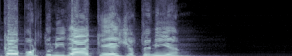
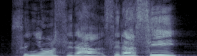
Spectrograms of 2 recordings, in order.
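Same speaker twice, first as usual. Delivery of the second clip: small, very soft, doubtful voice; imitated weak prayer; 9 dB quieter than usual. Believer praying without conviction, feeble and hesitant. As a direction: barely voice a timid prayer. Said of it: "nuestras oraciones son débiles".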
